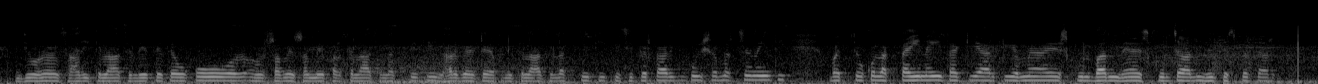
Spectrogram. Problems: none marked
